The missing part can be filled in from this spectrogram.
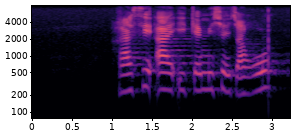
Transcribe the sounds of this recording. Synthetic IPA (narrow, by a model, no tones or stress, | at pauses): ɣasɪʔaʔɪkʼemiʃet͡ʃʼaɣʊ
